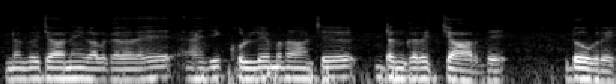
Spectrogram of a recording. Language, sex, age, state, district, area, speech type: Dogri, male, 30-45, Jammu and Kashmir, Jammu, rural, spontaneous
